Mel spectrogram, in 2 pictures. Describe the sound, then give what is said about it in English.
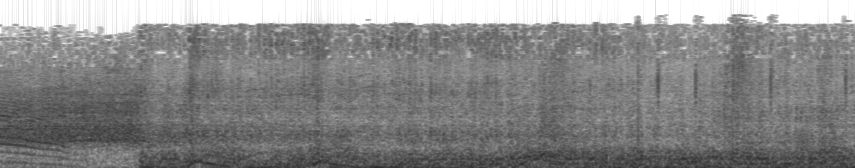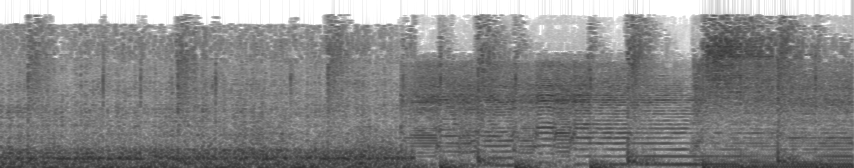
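Several race car engines roar to life and rev hard and loud, their pitch climbing and dropping in overlapping sweeps that fill the whole stretch without pause. “Drivers, start your engine!”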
